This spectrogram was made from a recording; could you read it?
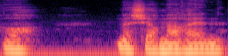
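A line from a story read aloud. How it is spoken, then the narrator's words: Muffled exclamation behind hands. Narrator (French): s'écria Antoine, en couvrant sa figure de ses deux mains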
